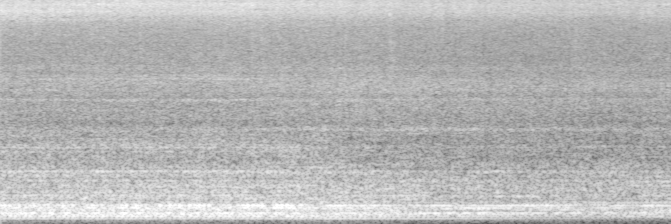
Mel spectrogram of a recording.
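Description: Loud steady rumbling roar through the high-speed spin, easing slightly as it winds down, typical of worn drum bearings.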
